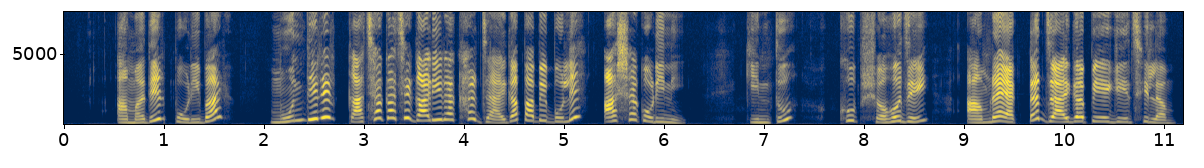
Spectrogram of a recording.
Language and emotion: Bengali, surprised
